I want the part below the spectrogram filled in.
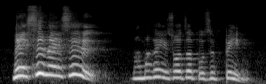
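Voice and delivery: high, loud, hurried, flustered soothing voice.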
